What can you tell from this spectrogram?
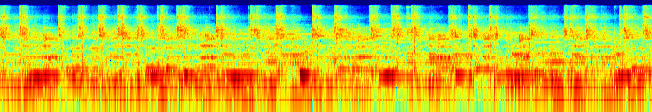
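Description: Balinese baleganjur gamelan playing: fast, steady clashing of hand-held crash cymbals (cengceng) over drums and repeated bronze gong tones.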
